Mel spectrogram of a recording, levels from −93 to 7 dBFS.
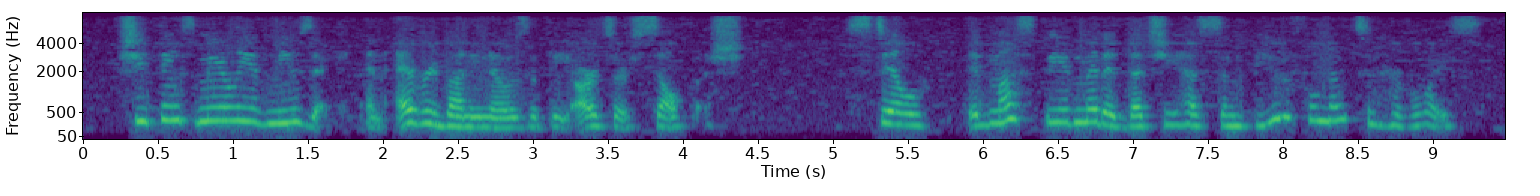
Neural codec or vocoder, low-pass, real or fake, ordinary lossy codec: none; 7.2 kHz; real; MP3, 48 kbps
